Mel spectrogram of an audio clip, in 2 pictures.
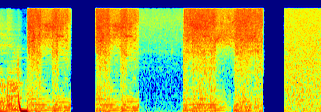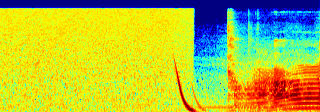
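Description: Intro music broken up by glitchy bursts of hiss and two sudden dropouts, then a steady wash of static for a couple of seconds, cut by a quick falling pitch sweep near the end: edited title-card sound effects.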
